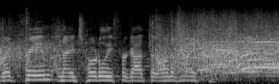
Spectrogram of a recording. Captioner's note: audience claps and cheers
